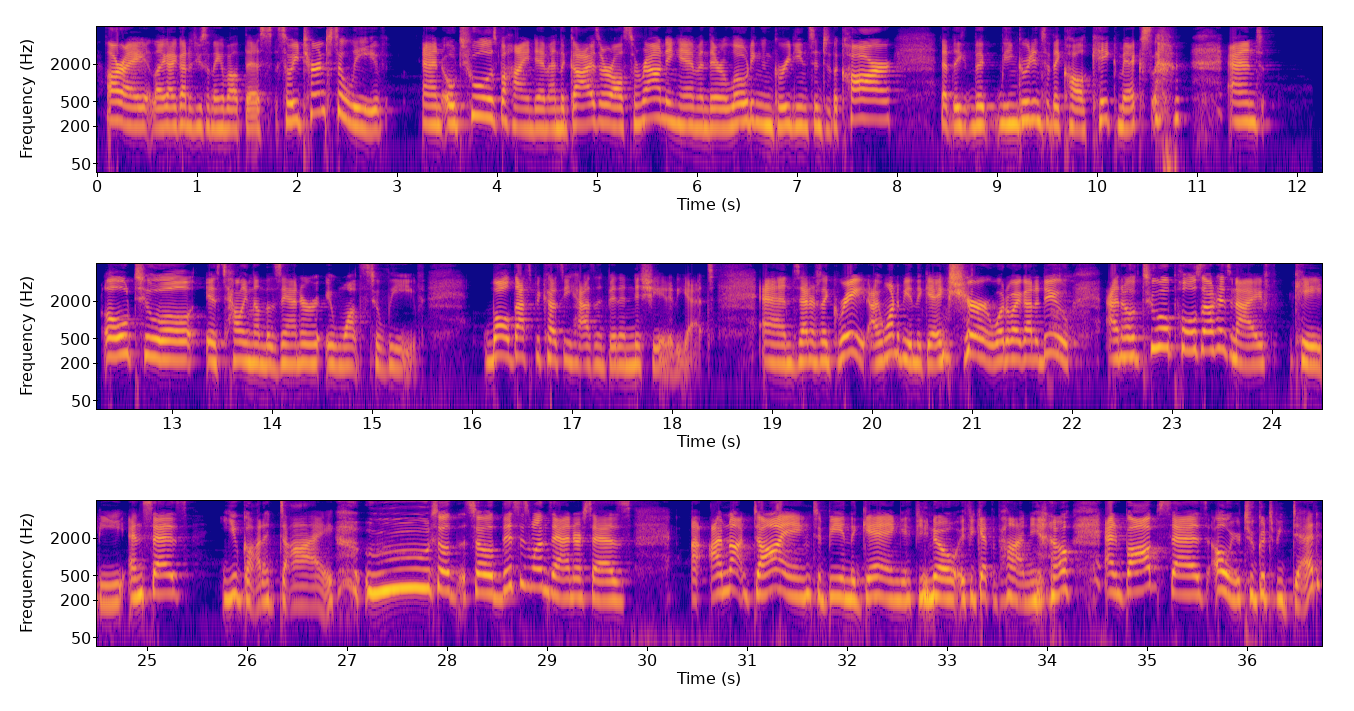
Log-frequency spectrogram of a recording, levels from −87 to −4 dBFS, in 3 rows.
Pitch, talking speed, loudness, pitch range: 225 Hz, 210 wpm, -22 LUFS, 200-260 Hz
